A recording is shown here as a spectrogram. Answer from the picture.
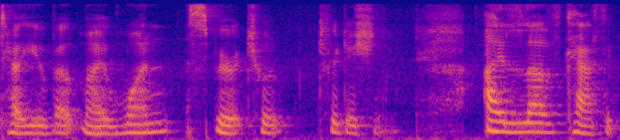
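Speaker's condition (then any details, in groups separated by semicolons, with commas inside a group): No condition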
